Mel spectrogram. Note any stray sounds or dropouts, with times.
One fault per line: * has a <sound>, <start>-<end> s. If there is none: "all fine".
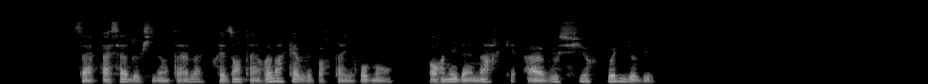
all fine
